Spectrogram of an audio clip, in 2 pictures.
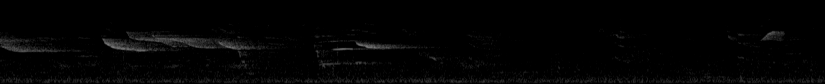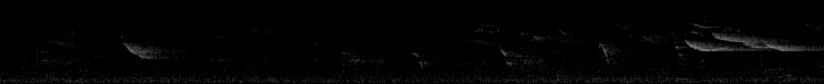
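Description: Wild birds calling: short, high notes that slide steeply downward, coming in clusters of two or three with quieter gaps of several seconds between, over a faint steady background.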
